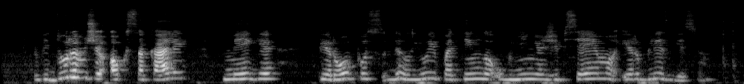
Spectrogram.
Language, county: Lithuanian, Vilnius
